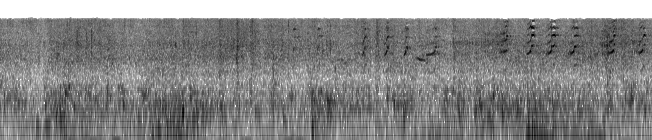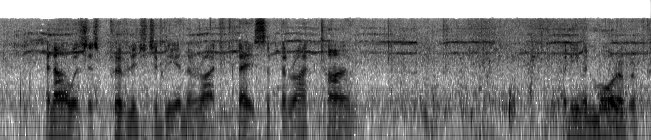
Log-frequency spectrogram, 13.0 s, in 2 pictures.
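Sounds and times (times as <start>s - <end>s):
small birds chirping: 4.0s - 13.0s.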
